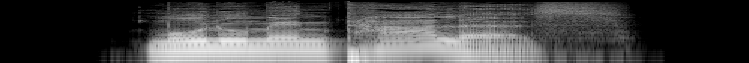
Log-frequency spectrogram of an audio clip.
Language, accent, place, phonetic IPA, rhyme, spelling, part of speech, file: German, Germany, Berlin, [monumɛnˈtaːləs], -aːləs, monumentales, adjective, De-monumentales.ogg
- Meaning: strong/mixed nominative/accusative neuter singular of monumental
